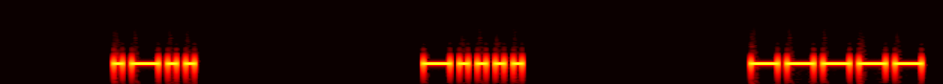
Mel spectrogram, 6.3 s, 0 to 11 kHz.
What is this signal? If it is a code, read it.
Morse code, heard as a keyed tone, about 20 wpm, spaced as for 5 wpm, 700 Hz. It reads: L60
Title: 243 Lesson 39e - Letter z - Three Characters 20wpm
